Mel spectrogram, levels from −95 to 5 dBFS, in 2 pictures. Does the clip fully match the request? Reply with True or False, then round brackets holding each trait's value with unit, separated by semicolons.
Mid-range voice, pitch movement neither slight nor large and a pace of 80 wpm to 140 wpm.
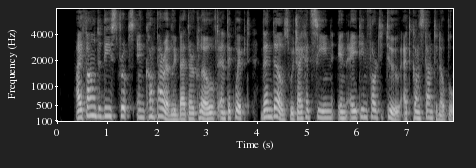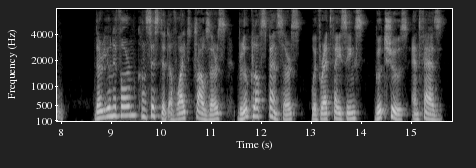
False (165 Hz; 6.0 semitones; 135 wpm)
